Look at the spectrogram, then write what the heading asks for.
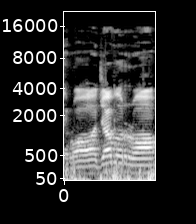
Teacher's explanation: র জবর রা কিন্তু হয়নি, আ করতে হয়নি, মুখটা করতে হচ্ছে অ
